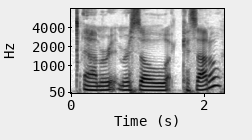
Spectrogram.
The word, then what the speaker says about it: Marisol Casado: After a week of meetings at Ironman headquarters in Tampa, Florida, senior leaders from both organisations, including ITU president and IOC member, how do you say that one? – Marisol Casado and Ironman President Andrew Messick agreed to a historic growth framework that is the accumulation of several years of work together.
